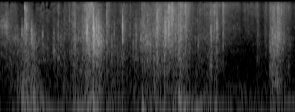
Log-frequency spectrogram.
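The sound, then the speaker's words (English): Dry rustling and crinkling of a newspaper, with a few sharper crackly bursts as the sheets are handled and the paper is folded closed, lasting a few seconds with no voices. “The paper is closed, and that's the end of the news.”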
